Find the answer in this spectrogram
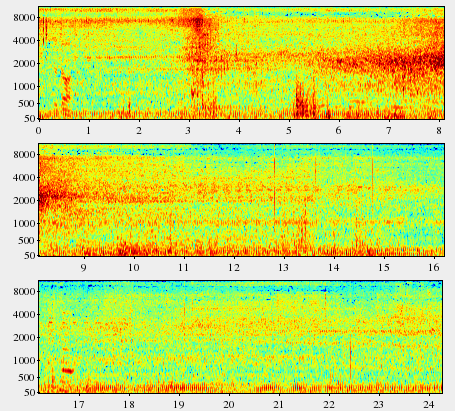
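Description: Steady low rumble of a moving road vehicle with wind buffeting the microphone, as heard by a rider in the open air. There is a louder jolt about five seconds in.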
